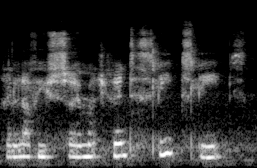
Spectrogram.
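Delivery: hushed, tender whisper. Real, not acted. Mum lulling her newborn daughter to sleep, soft whisper.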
